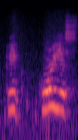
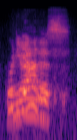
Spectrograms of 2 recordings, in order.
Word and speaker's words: Gordianus: So it's about Gregorius the Finder. Gordianus. I always say his name wrong.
